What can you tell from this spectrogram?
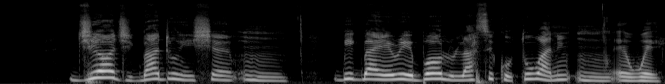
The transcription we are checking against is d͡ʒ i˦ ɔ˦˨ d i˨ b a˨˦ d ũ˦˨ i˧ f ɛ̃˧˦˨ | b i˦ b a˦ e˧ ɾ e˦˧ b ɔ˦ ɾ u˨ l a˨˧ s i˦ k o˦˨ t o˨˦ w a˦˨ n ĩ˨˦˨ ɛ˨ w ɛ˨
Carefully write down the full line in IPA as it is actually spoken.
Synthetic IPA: d͡ʒ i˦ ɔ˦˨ d͡ʒ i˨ ɡ͡b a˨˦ d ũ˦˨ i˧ ʃ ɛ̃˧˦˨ | ɡ͡b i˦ ɡ͡b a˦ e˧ ɾ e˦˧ b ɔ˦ l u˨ l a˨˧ s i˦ k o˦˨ t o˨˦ w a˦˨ n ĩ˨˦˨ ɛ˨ w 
